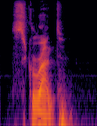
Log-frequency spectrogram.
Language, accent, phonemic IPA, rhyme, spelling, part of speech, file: English, US, /skɹʌnt/, -ʌnt, scrunt, noun / verb, En-us-scrunt.ogg
- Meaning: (noun) 1. An abrupt, high-pitched sound 2. A beggar or destitute person; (verb) To beg or scrounge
